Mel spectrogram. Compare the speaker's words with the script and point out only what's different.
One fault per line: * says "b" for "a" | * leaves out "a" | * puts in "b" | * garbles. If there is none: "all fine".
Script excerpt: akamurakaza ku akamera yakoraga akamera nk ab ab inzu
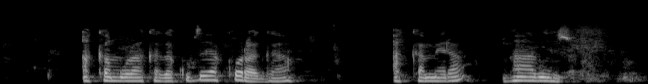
* says "byo" for "akamera"
* leaves out "ab"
